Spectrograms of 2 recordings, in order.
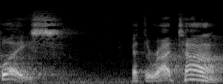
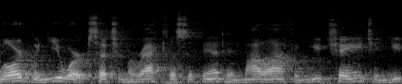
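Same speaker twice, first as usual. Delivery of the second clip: quiet vow; 5 semitones lower, 7 dB quieter than usual. Acted.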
